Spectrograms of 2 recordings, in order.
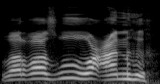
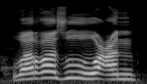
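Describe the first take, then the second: First: The word ends with an audible final h sound. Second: The word ends without a final h sound. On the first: The speaker calls it right. "हा को साकिन करेंगे और हो जाएगा अनह" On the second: The speaker calls it wrong. "अक्सर हजरात ये गलती कर जाते हैं"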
